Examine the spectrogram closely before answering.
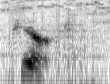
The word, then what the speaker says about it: Peart: Neil Peart.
